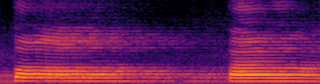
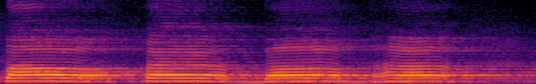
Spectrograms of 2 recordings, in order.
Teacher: दोनों जो मेरे ऊपर नीचे के होठ हैं वो टच हो रहे हैं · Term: ओष्ठ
